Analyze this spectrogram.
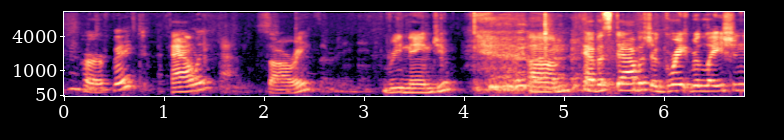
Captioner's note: laughter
